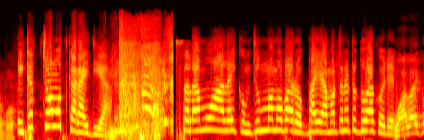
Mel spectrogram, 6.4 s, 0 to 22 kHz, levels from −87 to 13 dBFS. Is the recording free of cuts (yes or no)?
no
